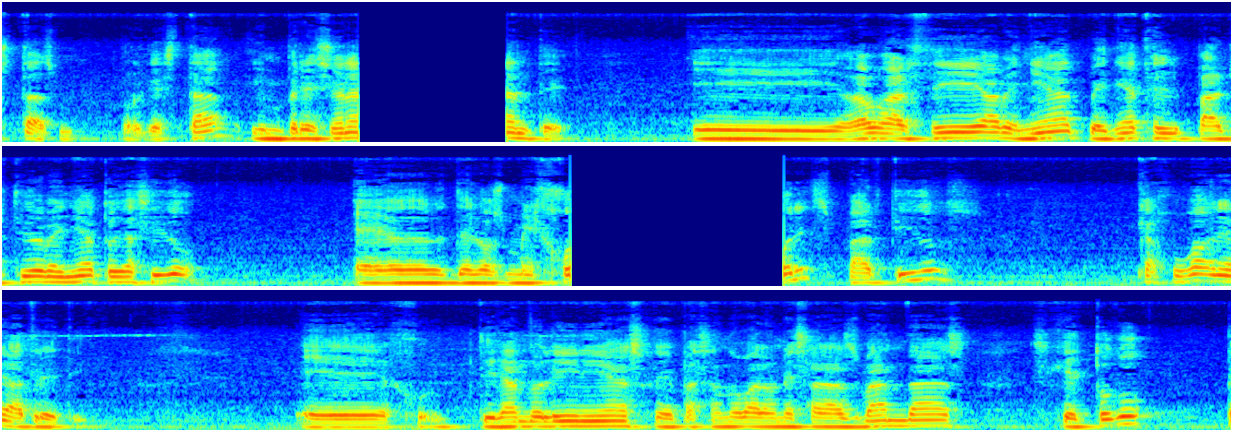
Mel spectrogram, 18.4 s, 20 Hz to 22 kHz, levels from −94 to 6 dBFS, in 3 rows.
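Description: At 1.78 s the sound cuts off dead for about 0.75 s, resuming at 2.53 s; a second playback stall runs from 8.99 to 10.06 s, about 1.07 s. The likely cause is the player starving for data. Each gap appears as a flat waveform and a blank spectrogram column.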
